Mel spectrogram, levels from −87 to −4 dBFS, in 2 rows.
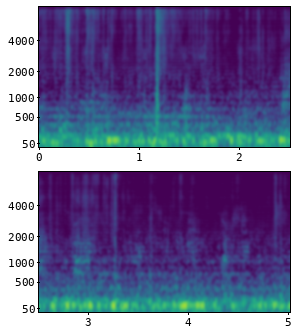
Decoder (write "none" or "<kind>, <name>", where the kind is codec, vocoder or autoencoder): vocoder, BigVGAN v2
